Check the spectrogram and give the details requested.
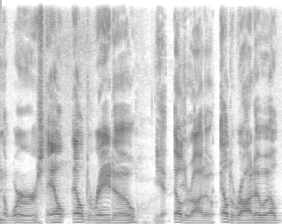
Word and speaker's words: El Dorado: El Dorado. El Dorado. Well, L I've heard it pronounced Eld Doradoo as well.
